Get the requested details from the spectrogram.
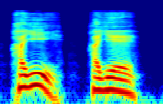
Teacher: The first syllable rises. The second settles.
